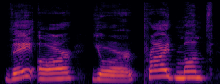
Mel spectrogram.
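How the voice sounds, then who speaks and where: A woman's voice: sits high, animated, very slow, warm tone. A woman in her forties hosting a craft video, talking casually through a flip-through with chatty, wry asides. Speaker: craft channel host. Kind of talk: casual commentary on a pattern book flip-through.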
